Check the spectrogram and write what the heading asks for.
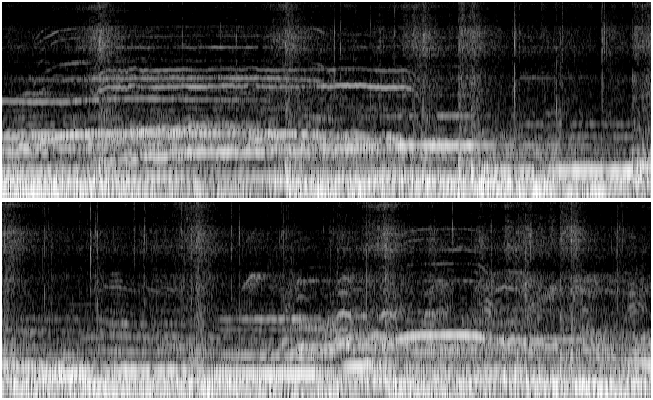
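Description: Live rock band playing an instrumental passage: electric bass and drums under sustained melodic notes, steady and loud.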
